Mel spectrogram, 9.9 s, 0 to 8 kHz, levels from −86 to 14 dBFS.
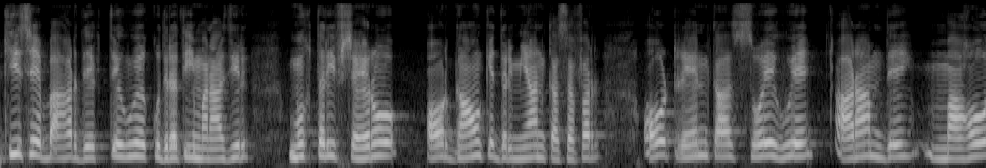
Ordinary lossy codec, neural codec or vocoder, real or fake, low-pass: none; none; real; 7.2 kHz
